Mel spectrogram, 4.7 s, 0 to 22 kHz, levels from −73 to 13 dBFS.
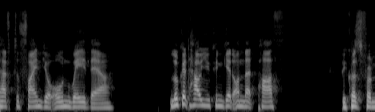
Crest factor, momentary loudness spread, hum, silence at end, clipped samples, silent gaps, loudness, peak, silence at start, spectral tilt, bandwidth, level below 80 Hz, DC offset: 20 dB; 7 LU; none; 0 s; under 0.1%; 1.70-1.95 s, 3.71-4.10 s; -28 LUFS; -8 dBFS; 0 s; -6 dB/octave; 16 kHz; -64 dBFS; under 0.1%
